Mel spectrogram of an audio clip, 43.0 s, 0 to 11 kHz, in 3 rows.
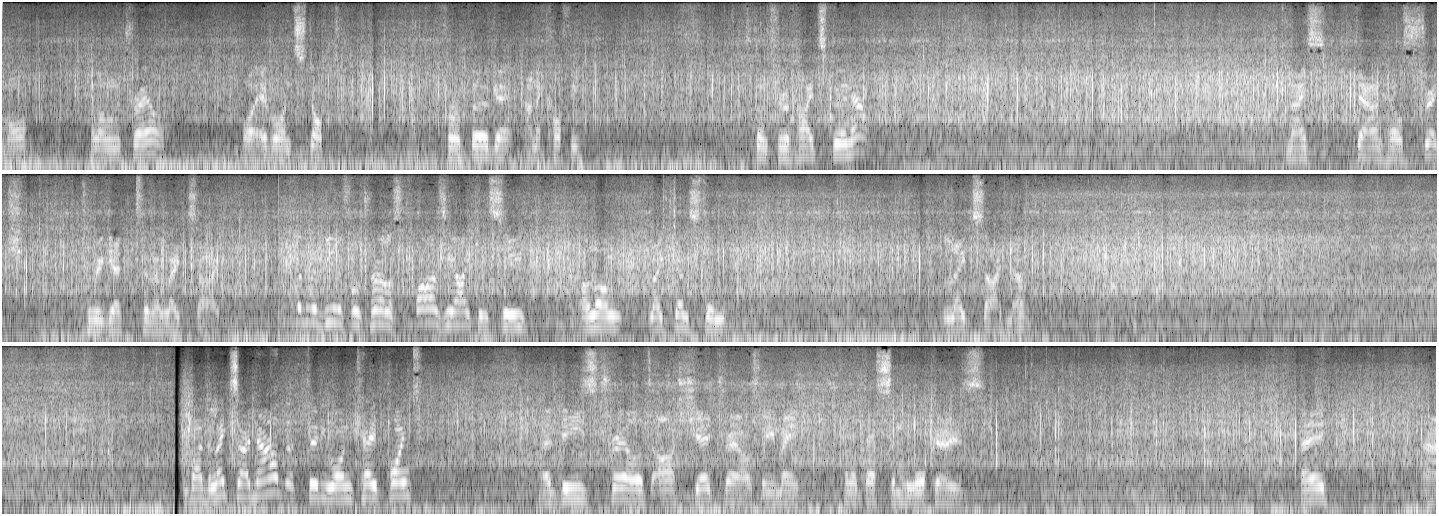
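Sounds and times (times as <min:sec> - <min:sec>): bike tyres rolling over gravel: 0:00.0 - 0:43.0
wind buffeting microphone: 0:00.0 - 0:43.0.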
